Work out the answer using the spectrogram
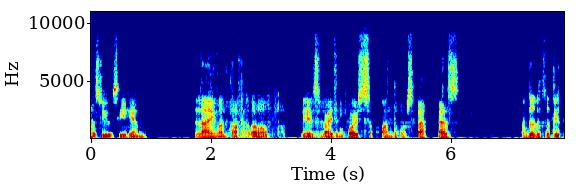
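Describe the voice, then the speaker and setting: A man playing a tabletop game, describing his character in halting narration. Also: on the low side, no room sound, rough recording. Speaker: player.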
